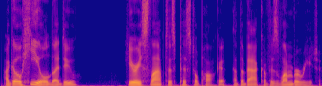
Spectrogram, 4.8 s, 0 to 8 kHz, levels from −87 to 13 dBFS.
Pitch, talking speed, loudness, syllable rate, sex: 90 Hz, 225 wpm, -21 LUFS, 6.3 syllables/s, male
